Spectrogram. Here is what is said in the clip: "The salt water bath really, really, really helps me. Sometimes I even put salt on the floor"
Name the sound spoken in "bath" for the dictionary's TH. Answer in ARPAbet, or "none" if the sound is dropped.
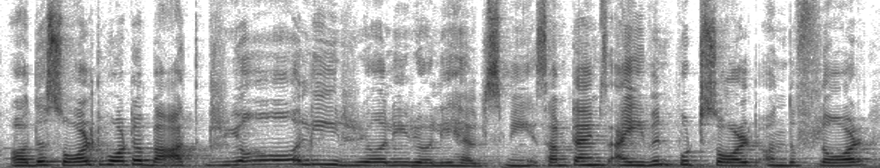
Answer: T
